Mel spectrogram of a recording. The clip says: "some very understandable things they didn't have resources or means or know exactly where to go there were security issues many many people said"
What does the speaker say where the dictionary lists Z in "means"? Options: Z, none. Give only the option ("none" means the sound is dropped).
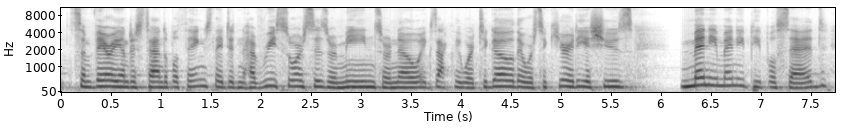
Z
